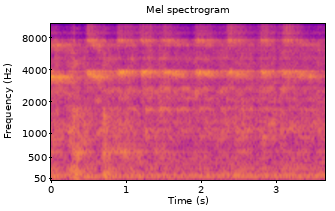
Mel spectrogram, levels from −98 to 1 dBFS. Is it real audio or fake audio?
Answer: fake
